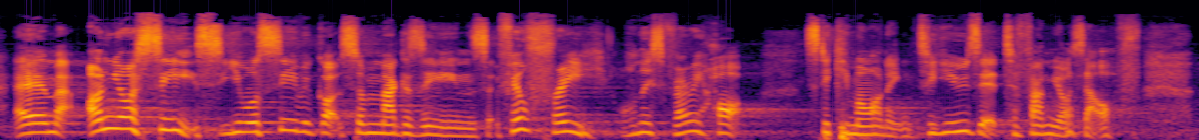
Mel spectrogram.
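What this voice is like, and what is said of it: Yorkshire English accent. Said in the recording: “the accent. Well, I don't apologise for my accent. I'm actually really proud to be from Yorkshire.”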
